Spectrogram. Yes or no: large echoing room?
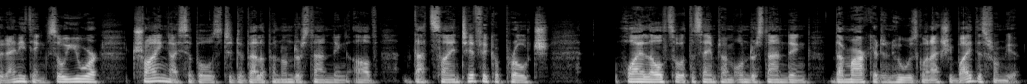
no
